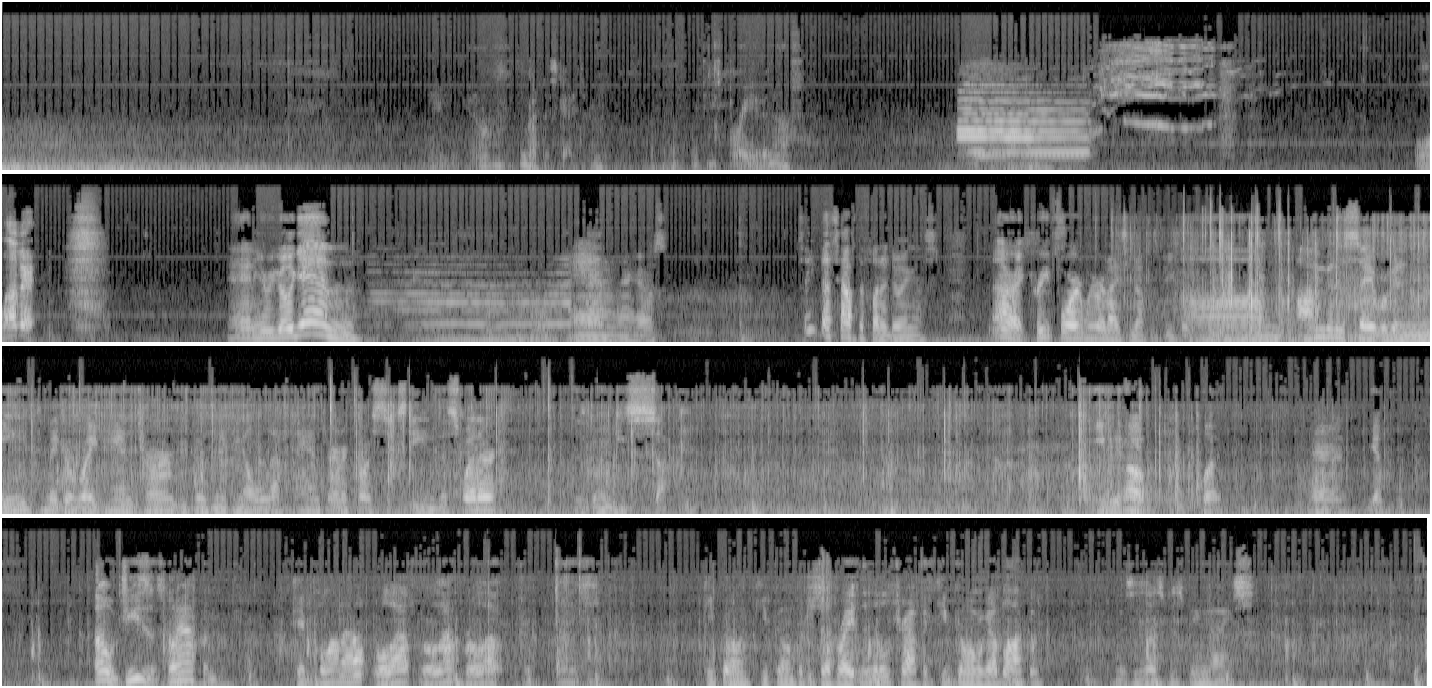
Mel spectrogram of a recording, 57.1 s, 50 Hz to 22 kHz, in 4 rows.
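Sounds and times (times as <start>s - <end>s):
road and engine rumble: 0.0s - 57.0s
two-tone car horn blast: 9.5s - 11.0s, 17.8s - 20.4s.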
